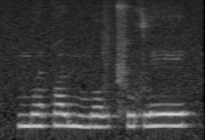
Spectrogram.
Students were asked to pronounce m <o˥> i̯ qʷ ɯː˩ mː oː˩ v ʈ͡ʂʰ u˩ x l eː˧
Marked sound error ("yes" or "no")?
yes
